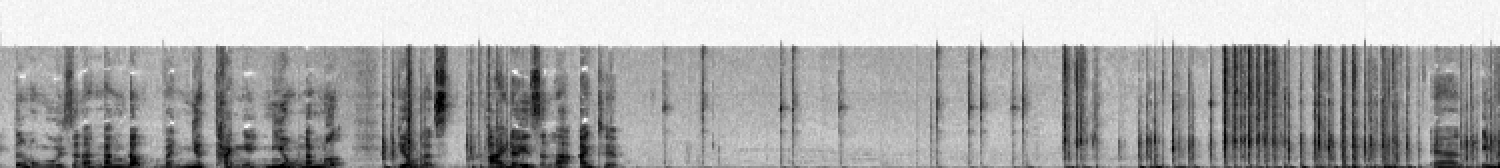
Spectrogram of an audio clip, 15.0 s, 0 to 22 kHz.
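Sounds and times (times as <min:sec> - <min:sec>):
computer keyboard typing: 0:03.8 - 0:05.2, 0:07.8 - 0:08.6, 0:09.2 - 0:15.0.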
